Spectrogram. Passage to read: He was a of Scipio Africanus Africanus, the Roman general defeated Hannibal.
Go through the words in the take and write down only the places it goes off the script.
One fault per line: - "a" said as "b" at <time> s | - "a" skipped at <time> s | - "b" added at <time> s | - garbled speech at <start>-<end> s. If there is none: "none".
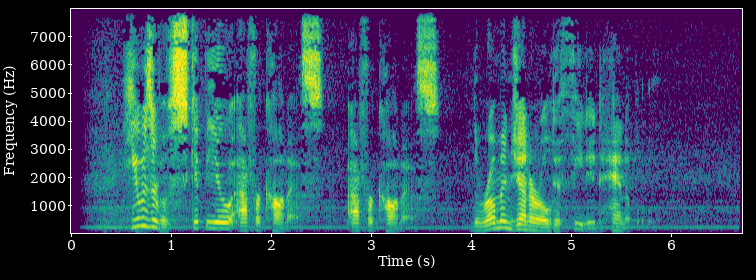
none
